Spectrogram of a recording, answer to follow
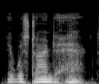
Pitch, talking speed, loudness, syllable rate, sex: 100 Hz, 300 wpm, -16 LUFS, 6.0 syllables/s, male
